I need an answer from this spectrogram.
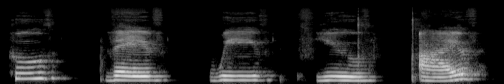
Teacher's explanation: for the have it's just gonna be adding a sound no extra syllable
